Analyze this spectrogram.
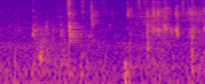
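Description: A man bites into food close to a microphone.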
